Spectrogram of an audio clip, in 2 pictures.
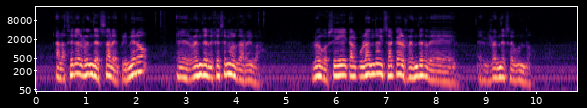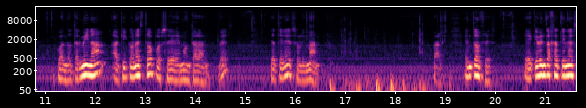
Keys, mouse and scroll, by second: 2.6 click, 12.7 click, 14.4-15.8 scroll up 4, 14.7 middle click, 15.9-16.3 scroll up 2, 16.5 scroll down 3, 17.8 alt+v, 18.1 alt+v, 18.3 alt+v, 18.5 alt+v, 19.1-19.5 scroll down 2, 19.9 click, 21.2 click.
